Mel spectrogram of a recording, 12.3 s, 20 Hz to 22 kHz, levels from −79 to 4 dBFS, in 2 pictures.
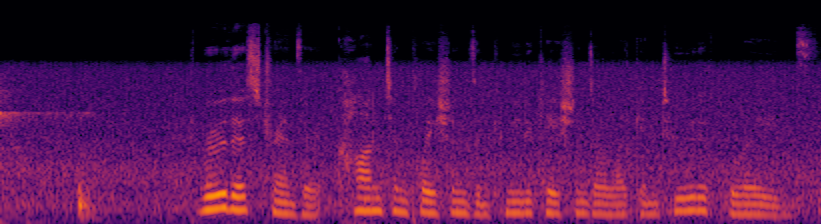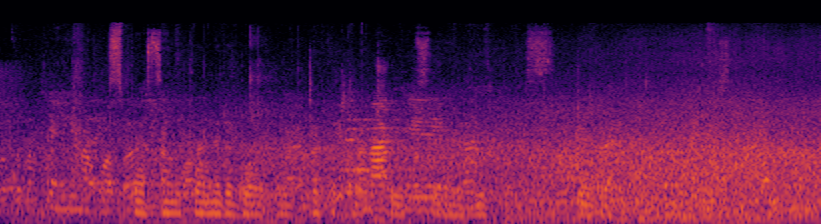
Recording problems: animal sounds; loud; throughout; as loud as the speech

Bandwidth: 15 kHz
